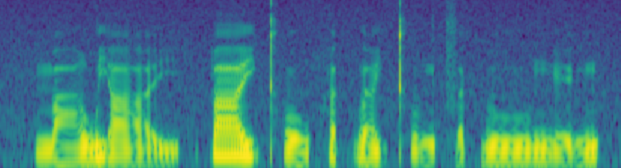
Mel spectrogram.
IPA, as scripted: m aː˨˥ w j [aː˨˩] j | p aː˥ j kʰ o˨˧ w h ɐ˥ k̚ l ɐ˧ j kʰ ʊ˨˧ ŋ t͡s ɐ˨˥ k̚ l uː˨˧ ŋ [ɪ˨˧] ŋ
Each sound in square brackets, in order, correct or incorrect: correct, incorrect: ɪ˨˥

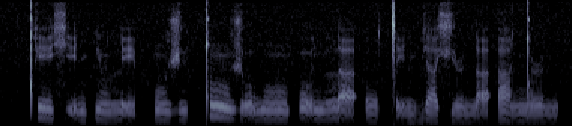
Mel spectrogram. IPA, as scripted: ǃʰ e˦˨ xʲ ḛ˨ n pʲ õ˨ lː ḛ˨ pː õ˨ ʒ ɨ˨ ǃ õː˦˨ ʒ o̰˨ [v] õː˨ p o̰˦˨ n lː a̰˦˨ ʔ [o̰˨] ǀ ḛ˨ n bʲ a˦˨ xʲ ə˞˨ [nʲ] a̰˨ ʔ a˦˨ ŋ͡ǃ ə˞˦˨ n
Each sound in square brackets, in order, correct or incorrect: incorrect: w, incorrect: o˨, incorrect: n

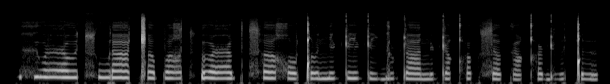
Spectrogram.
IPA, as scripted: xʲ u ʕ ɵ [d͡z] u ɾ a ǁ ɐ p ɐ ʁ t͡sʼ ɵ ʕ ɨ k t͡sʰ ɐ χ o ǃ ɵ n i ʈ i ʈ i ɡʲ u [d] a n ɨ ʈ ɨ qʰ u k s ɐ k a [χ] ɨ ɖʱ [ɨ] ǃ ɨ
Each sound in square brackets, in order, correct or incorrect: incorrect: t͡sʰ, incorrect: ʈ, incorrect: qʰ, correct

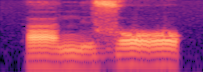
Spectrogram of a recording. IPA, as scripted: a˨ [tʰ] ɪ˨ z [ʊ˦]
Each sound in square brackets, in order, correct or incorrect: incorrect: n, incorrect: ɔ˦

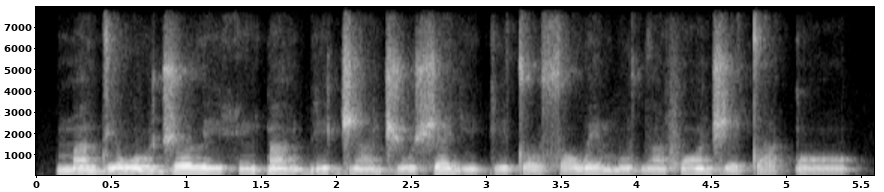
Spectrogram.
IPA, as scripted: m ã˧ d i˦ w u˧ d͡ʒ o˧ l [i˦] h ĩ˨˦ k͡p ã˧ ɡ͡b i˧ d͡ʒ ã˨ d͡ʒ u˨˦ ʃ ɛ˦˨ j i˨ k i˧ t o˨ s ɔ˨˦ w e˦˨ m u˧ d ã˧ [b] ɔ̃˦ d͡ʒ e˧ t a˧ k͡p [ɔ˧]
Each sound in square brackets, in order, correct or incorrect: incorrect: i˨, incorrect: f, incorrect: ɔ̃˧

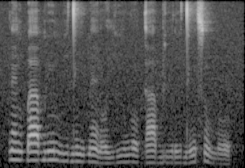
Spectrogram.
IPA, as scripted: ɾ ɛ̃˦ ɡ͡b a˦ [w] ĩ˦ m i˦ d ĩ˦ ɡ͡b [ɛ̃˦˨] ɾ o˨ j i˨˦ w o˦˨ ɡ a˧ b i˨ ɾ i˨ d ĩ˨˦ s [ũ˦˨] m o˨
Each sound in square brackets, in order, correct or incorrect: incorrect: b, correct, correct

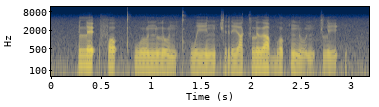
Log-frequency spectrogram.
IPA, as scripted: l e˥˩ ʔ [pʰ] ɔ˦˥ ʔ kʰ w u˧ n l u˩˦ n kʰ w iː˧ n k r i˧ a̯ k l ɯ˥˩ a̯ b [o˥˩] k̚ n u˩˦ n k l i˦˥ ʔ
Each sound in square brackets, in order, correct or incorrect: incorrect: f, correct

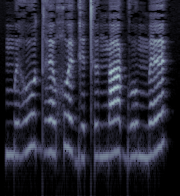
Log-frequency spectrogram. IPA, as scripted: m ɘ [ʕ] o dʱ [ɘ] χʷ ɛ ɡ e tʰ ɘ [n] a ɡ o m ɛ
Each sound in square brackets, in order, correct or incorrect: incorrect: ɦ, incorrect: ɛ, incorrect: ŋ

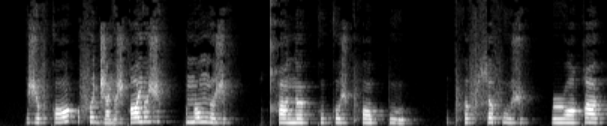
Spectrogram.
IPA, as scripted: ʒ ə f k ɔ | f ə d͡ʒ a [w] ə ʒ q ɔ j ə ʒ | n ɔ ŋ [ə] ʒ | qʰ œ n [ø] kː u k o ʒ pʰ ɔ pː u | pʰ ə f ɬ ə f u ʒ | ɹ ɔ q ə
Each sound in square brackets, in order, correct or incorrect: incorrect: j, correct, incorrect: œ

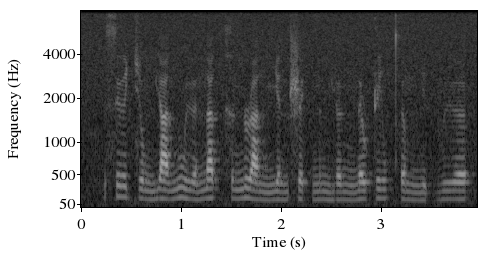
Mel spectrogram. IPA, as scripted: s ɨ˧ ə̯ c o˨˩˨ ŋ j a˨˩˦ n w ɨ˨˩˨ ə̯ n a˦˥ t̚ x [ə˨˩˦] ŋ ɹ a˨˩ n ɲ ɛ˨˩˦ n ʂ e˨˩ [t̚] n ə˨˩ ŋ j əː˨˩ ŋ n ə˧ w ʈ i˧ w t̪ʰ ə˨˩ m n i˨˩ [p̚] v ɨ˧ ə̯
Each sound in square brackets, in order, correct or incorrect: incorrect: ə˧˥, incorrect: k̚, correct

